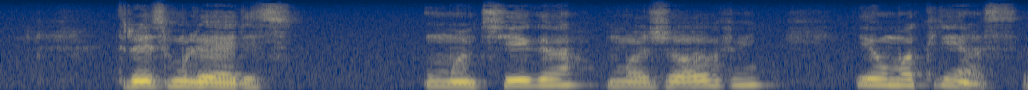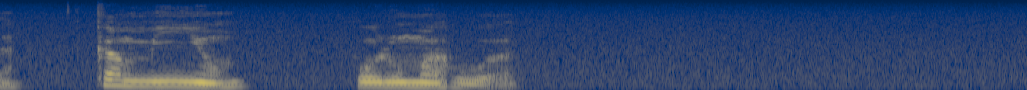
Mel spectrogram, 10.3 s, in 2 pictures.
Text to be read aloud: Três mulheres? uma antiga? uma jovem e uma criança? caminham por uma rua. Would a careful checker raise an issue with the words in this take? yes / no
no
